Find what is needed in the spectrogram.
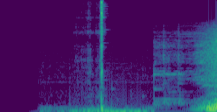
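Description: Sound effects from an animated logo intro: a faint low rumble with a single sharp click about a second in, and a whoosh beginning to swell near the end.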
